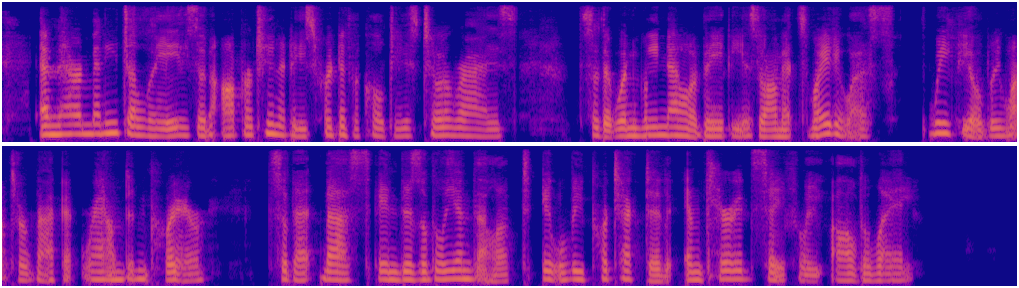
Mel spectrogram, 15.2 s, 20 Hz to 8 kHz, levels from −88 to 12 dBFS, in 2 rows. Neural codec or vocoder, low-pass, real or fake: codec, 16 kHz in and 24 kHz out, 0.6 kbps, FireRedTTS-2 codec; 7.2 kHz; fake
